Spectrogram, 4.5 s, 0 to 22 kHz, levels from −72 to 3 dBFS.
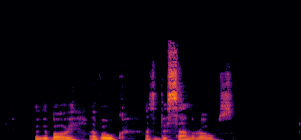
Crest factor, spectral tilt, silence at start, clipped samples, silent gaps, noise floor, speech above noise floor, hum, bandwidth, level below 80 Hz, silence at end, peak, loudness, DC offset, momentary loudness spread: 22 dB; -4.5 dB/octave; 0.55 s; under 0.1%; none; -86 dBFS; 63 dB; none; 16 kHz; -60 dBFS; 1.05 s; -4 dBFS; -23 LUFS; under 0.1%; 15 LU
